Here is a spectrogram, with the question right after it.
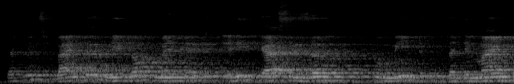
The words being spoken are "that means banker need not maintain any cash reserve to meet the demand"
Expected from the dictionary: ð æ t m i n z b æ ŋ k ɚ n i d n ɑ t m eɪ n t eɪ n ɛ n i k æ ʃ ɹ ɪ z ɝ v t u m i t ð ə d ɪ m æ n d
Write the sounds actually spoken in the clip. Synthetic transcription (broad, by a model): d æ t m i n s b æ ŋ k ɚ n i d n ɑ t m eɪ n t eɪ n ɛ n i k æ s ɹ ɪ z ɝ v t u m i t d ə d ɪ m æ n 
